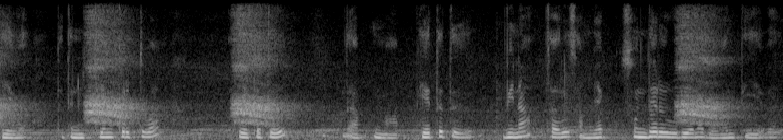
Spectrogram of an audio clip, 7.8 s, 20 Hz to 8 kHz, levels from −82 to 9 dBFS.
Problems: constant background noise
